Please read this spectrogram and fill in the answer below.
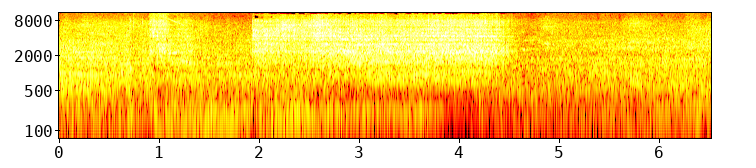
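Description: Soft-tip electronic dartboard playing its whooshing electronic effect sounds as thrown darts register a score. The effects are loudest from about two seconds in until past the middle, then fall back to hall background noise.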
